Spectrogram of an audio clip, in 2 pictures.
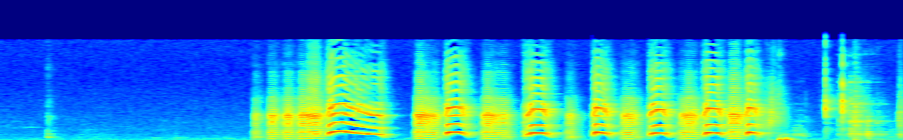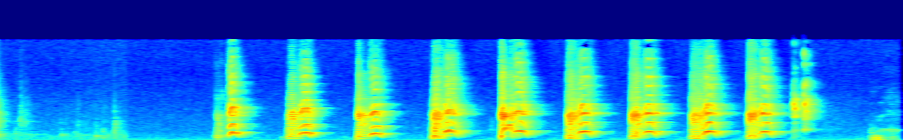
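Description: Red rubber squeaky ball squeezed over and over, giving short honking squeaks that bend up and down in pitch, in two bursts of about two or three squeaks a second with a pause of a few seconds between them.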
